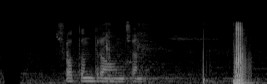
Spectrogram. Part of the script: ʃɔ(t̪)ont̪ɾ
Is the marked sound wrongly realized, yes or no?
no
